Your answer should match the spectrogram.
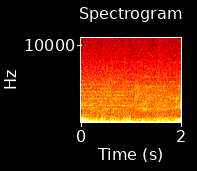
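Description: Uneven low rumble of wind buffeting a phone's microphone.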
